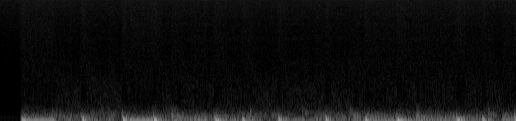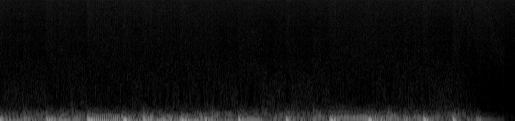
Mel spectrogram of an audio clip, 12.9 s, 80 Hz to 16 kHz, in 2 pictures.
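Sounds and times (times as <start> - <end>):
bass burble: 0.3 - 12.6.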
